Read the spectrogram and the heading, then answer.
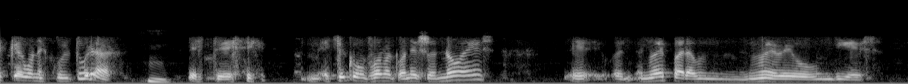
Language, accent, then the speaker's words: Spanish; Las Flores, Buenos Aires Province, Argentina; now in Tandil, Argentina; Soy de Las Flores.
